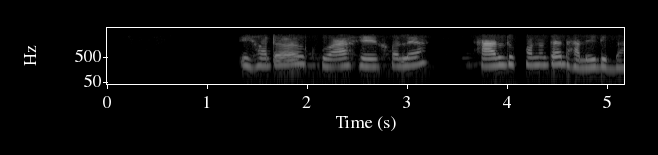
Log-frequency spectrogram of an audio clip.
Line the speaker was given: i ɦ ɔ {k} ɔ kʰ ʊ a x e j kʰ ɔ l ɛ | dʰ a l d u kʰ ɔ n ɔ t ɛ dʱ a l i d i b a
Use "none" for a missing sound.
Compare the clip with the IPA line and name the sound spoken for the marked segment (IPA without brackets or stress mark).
t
